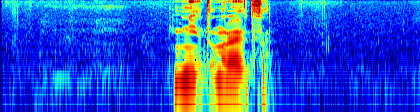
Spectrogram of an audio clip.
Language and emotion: Russian, neutral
